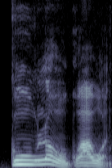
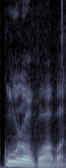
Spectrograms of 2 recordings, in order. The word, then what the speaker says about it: 孤陋寡闻: 孤陋寡闻. There we go. 孤陋寡闻.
